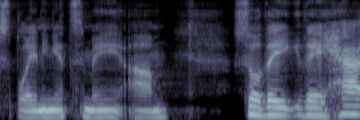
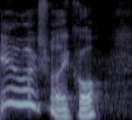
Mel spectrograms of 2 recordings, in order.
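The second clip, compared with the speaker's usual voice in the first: high, far-off, casual-sounding voice. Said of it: "I'm like".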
